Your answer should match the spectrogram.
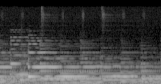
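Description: Tagima semi-hollow electric guitar playing a lead solo line of picked notes, over an electric bass holding one long low note.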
